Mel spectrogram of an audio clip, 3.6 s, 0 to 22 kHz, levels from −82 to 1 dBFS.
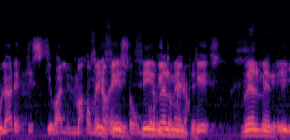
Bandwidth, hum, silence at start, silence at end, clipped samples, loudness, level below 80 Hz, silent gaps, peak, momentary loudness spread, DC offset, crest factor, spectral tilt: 11 kHz; none; 0 s; 0 s; under 0.1%; -31 LUFS; -66 dBFS; none; -14 dBFS; 10 LU; under 0.1%; 18 dB; -4.5 dB/octave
